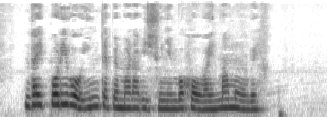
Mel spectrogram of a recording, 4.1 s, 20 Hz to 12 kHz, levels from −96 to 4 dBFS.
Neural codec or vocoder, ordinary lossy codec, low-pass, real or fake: vocoder, 44.1 kHz, 128 mel bands every 512 samples, BigVGAN v2; AAC, 32 kbps; 10.8 kHz; fake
